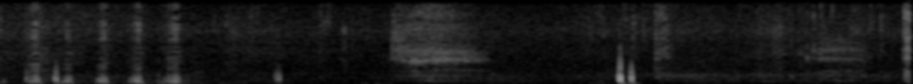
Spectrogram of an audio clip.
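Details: Dog at play in fresh morning snow, urged on by a person: five quick yips in a row at the start, then a single sharp bark later, with crunching and shuffling between.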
